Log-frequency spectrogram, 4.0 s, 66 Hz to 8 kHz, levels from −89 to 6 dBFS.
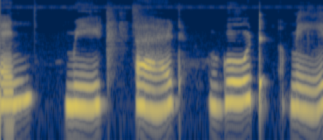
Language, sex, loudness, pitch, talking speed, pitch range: English, female, -18 LUFS, 220 Hz, 90 wpm, 210-240 Hz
